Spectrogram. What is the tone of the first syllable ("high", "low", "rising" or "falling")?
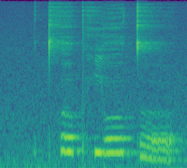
high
